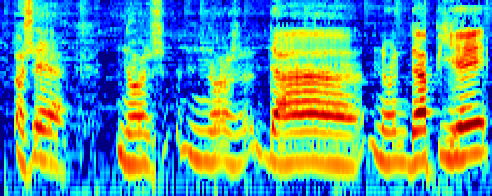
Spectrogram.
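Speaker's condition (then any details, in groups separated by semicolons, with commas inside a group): Cerebral palsy; mild, lesser degree of disability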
